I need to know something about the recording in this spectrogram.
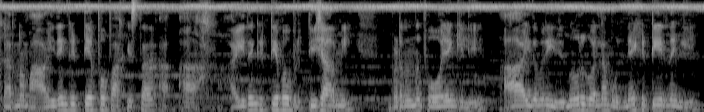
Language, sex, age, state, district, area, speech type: Malayalam, male, 18-30, Kerala, Wayanad, rural, spontaneous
